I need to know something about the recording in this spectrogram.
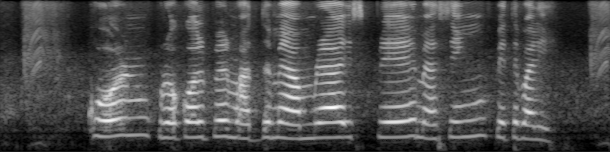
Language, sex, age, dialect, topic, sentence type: Bengali, female, 18-24, Western, agriculture, question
